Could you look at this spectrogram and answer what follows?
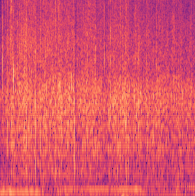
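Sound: applause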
